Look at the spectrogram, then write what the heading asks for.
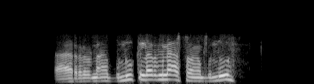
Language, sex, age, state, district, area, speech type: Santali, male, 18-30, Jharkhand, East Singhbhum, rural, conversation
